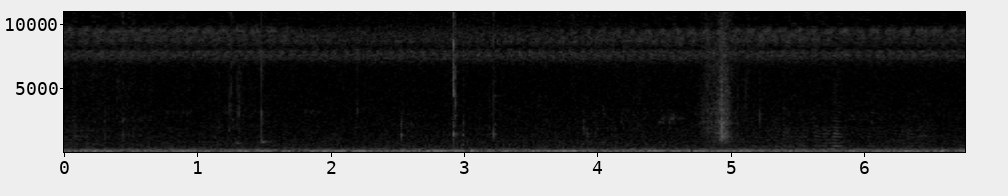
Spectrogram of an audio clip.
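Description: Faint, steady drone of insects: a continuous high-pitched hum with a lower buzz beneath it, broken by a couple of soft clicks about three and five seconds in.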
